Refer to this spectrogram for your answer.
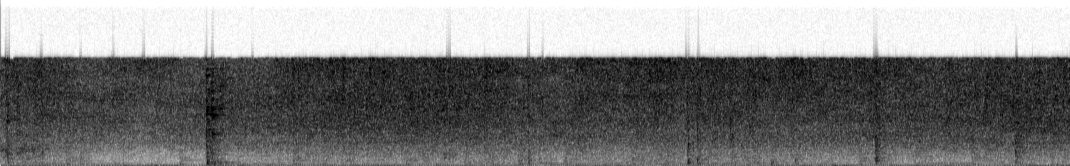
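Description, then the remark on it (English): Steady, hissing sizzle of food frying in a hot pan, with occasional sharp clicks and scrapes as a utensil stirs through it. No voices. “And you just cook them until they just get plump. Look, they're almost done.”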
